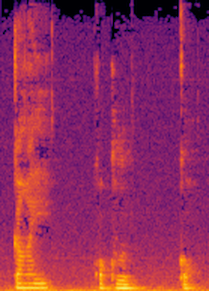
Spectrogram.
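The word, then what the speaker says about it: 外国語: And if we put those together, we get outside country language, pronounced gai koku go.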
